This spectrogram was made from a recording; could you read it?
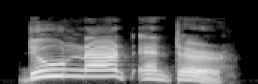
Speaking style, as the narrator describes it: Honecker screamed

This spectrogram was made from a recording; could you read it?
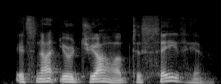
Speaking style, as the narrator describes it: Dad said sadly

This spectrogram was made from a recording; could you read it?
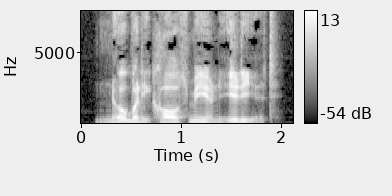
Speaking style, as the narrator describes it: he growled

